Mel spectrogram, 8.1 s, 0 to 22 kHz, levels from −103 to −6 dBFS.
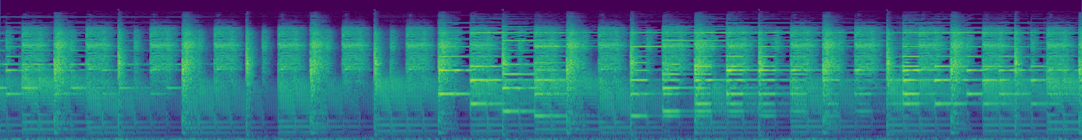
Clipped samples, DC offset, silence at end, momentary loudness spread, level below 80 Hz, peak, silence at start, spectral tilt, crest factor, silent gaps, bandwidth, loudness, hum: under 0.1%; under 0.1%; 0 s; 7 LU; -64 dBFS; -4 dBFS; 0 s; 5 dB/octave; 20 dB; none; 15.5 kHz; -21 LUFS; none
